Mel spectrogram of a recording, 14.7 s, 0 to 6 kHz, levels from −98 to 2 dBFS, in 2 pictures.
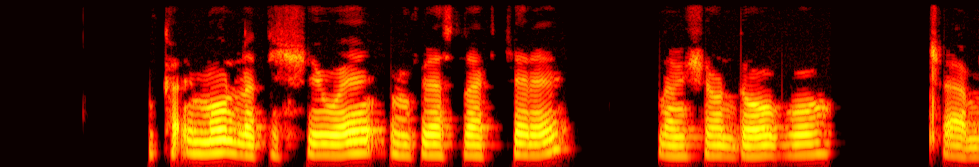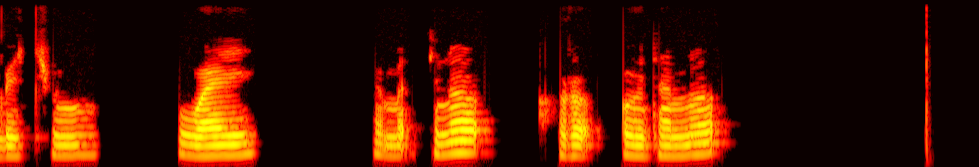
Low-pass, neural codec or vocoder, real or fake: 5.4 kHz; none; real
